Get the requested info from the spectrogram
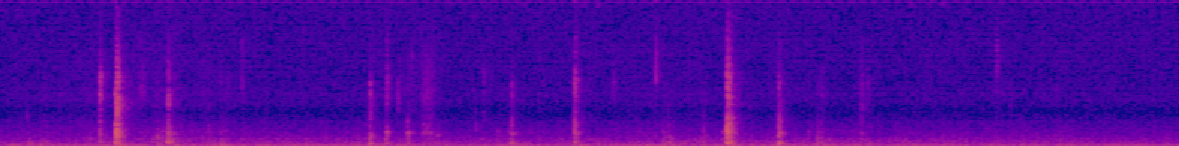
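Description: Quiet room tone with a handful of faint, irregular clicks, two sharper ones about a second in and about five seconds in.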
